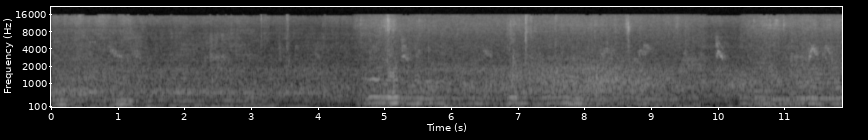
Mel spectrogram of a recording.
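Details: Bumble bees occupying a bee hotel built to protect them in winter, now a hive; dense overlapping buzzing from several bees, pitches shifting as they fly near, a louder close pass midway, with light ticking sounds.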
